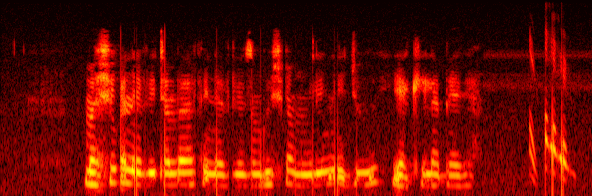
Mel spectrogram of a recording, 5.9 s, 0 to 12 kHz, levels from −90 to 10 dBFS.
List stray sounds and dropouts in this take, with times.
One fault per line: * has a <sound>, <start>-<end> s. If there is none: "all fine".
* has a chirp, 5.3-5.8 s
